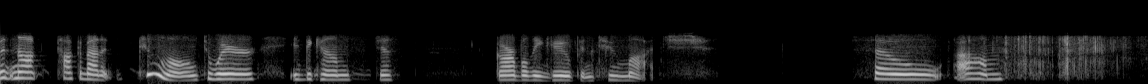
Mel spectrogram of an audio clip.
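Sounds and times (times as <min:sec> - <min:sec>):
speech: 0:00.0 - 0:04.0, 0:05.0 - 0:06.9, 0:08.8 - 0:10.3
paper being crinkled and crumpled up by hand: 0:09.6 - 0:11.4.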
